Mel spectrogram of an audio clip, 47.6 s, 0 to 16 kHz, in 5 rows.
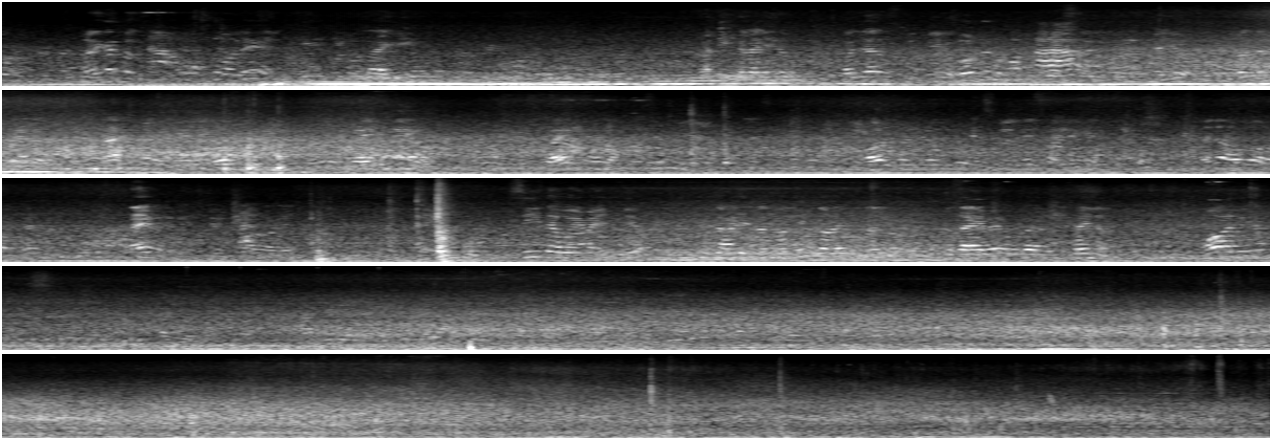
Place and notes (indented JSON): {
  "title": "Raglan St, Waterloo NSW, Australia - The Corner",
  "date": "2020-07-10 22:20:00",
  "description": "Lively corner of Raglan and Cope St, recorded with Zoom pro mic",
  "latitude": "-33.90",
  "longitude": "151.20",
  "altitude": "25",
  "timezone": "Australia/Sydney"
}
